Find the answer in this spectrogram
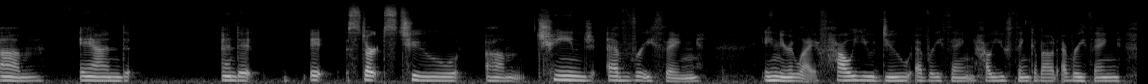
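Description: A woman with an American accent, fairly low in pitch, at a very slow pace with monotone, flat intonation and long, frequent pauses, on a very clean recording with a silent background. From US Midwest. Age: 30s. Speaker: mother and church member. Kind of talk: casual chat.

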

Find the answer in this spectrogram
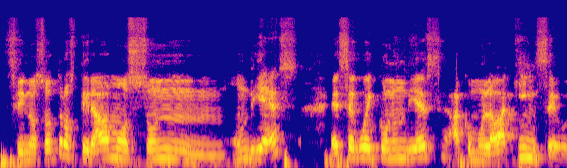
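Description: With a Mexican accent and a high pitch, a man speaks very slowly over noticeable background noise. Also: ordinary pitch variation. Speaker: archery podcast co-host. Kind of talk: casual chat.

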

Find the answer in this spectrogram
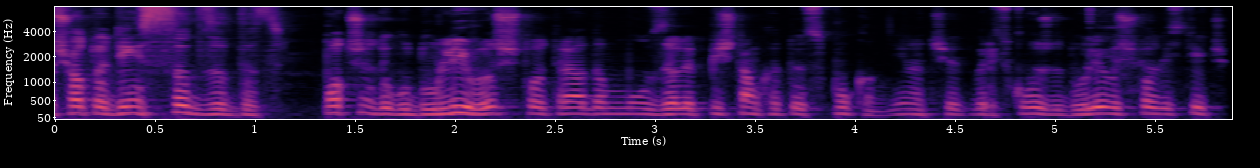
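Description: On a very clean recording with a silent background, a man with a fairly high, dark, mellow and somewhat breathy voice talks at a very fast pace with fairly even intonation. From Bulgaria, Cherven Bryag. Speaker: podcast host. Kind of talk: casual interview.

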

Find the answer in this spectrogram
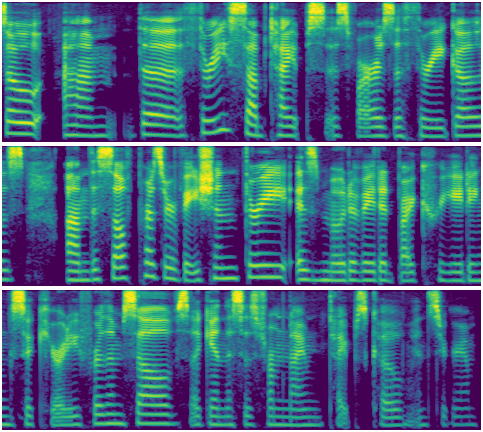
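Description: A woman at medium pitch and moderate pace with fairly even intonation, on a very clean recording with a silent background and dry, close sound free of echo. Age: 20s. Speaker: podcast co-host. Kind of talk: casual chat.

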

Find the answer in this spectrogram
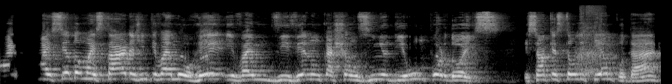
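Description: Here a man speaks in a southern Brazilian accent at a moderate pace. His pitch is extremely high, with ordinary variation. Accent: gaúcho Brazilian Portuguese. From southern Brazil, Rio Grande do Sul (Santo Ângelo). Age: 30s. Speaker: business owner. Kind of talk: live-stream interview. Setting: live video stream.

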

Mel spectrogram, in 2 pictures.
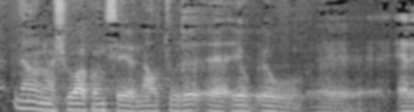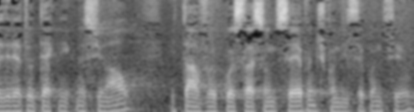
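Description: A man's somewhat breathy voice with a dark, mellow tone and fairly low pitch, at a moderate pace with fairly even intonation. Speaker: rugby coach. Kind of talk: interview.

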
